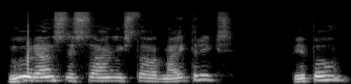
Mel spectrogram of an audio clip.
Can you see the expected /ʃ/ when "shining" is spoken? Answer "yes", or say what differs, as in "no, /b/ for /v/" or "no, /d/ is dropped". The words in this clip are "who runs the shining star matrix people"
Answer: no, /s/ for /ʃ/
